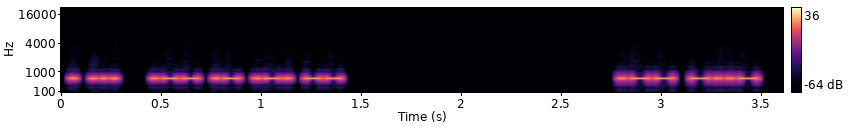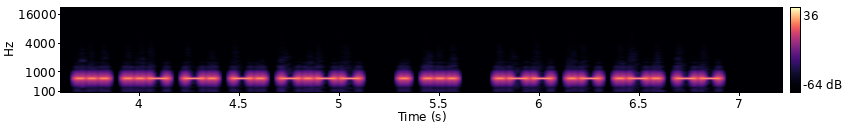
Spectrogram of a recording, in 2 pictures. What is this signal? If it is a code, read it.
Morse code, heard as a keyed tone, about 50 wpm, 700 Hz. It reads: ES WARM WX SUNNY ES WARM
